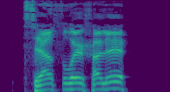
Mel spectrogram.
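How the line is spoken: Loud announcement. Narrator (Russian): громко оповестил Седрик

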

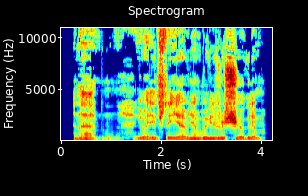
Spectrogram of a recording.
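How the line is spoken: Sullen mutter. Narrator (Russian): угрюмо буркнул Ваймс

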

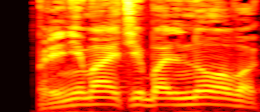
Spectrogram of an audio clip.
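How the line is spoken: Shout. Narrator (Russian): крикнул ляхов

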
